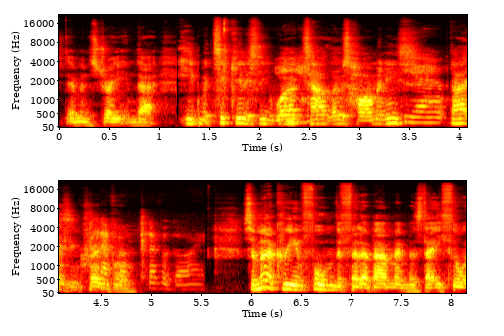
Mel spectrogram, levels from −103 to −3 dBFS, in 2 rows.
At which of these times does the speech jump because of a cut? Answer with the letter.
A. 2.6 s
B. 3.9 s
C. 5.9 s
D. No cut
B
